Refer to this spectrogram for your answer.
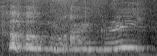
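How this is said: It is said in a joking, friendly tone. The remark is lighthearted banter. "Joking, friendly"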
